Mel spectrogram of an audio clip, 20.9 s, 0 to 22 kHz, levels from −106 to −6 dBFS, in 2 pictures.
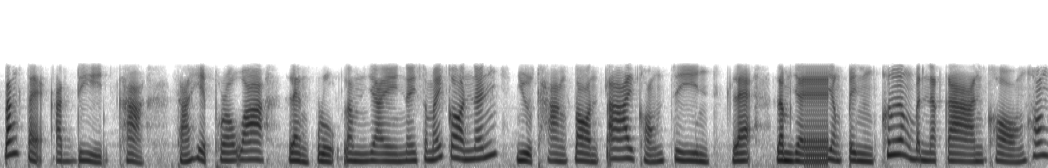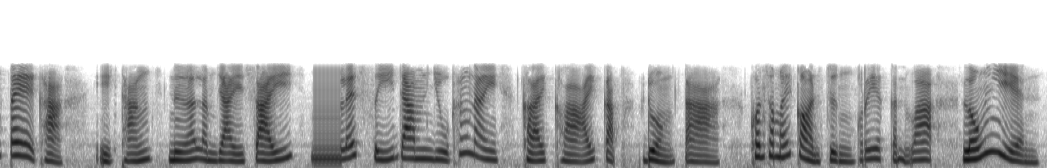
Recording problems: high frequencies cut off; severe; nothing above 4 kHz
audio freezing; at 8 s and at 14 s

